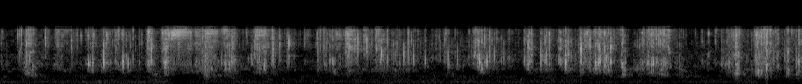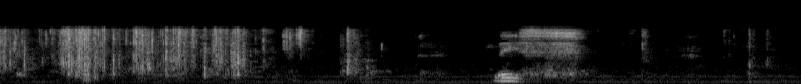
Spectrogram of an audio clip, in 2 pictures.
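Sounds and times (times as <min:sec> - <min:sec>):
wrapper crinkling and rustling: 0:00.0 - 0:11.7.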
